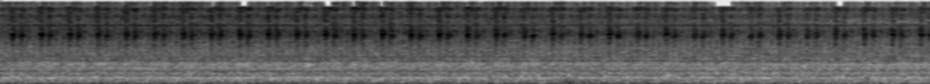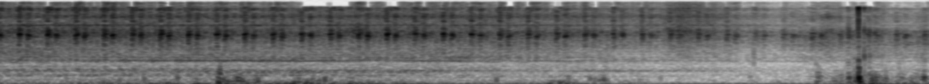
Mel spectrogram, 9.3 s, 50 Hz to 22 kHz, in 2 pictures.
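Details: Lada Vesta SW Cross, 106 hp 1.6 engine: steady quick light knocking over the idle, even beat throughout; internal engine knock, source not yet pinned.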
